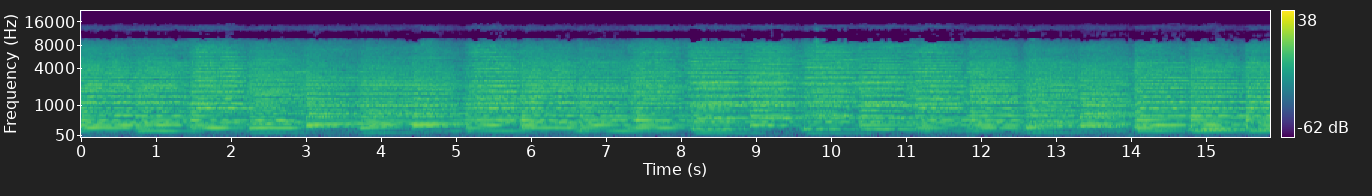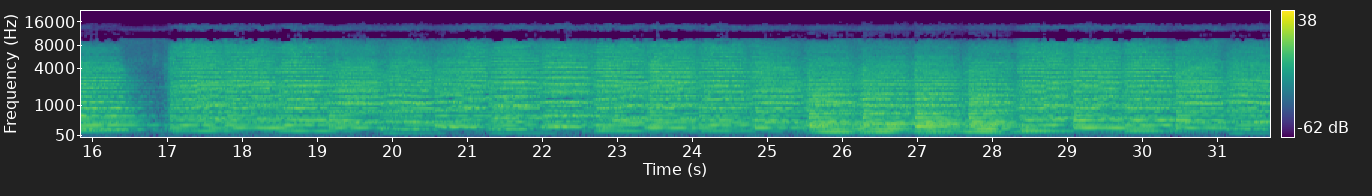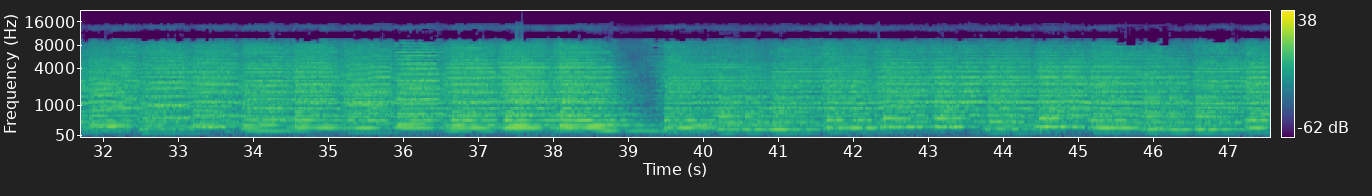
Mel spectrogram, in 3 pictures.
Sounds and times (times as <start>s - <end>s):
Music: 0.0s - 47.5s.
